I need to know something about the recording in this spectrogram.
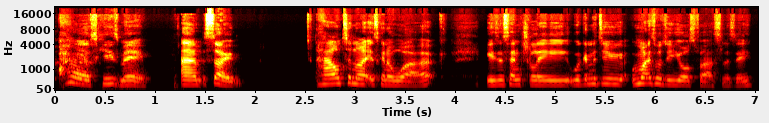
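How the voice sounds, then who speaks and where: A woman's voice: mid-range voice, moderate pace, a bit bright. A young woman hosting a book livestream, talking casually with a blocked nose and sore throat, greeting viewers by name and laughing often. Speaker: book channel host.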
